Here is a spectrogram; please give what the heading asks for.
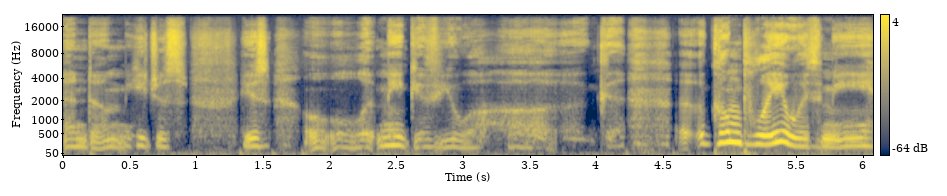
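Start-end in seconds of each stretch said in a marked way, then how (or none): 1.8-6.1 sad, mopey, forlorn, pleading character voice. Showing a game role who is sad about everything: sad Amumu voice. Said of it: "really sad about everything".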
